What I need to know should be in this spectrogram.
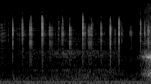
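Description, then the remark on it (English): Two twenty-sided dice rattle and clatter across a table in a quick, irregular burst of sharp little clicks, fairly quiet, with no one talking over them, rolled with advantage in a tabletop roleplaying game and landing a 20 and a 1. “come on, dice. Don't fail me now. That, my friends, is a nat 20.”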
